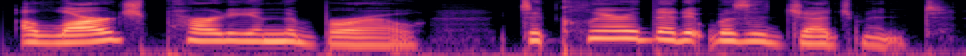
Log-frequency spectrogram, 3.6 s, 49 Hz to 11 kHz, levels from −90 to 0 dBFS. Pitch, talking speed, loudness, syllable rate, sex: 200 Hz, 200 wpm, -21 LUFS, 5.7 syllables/s, female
